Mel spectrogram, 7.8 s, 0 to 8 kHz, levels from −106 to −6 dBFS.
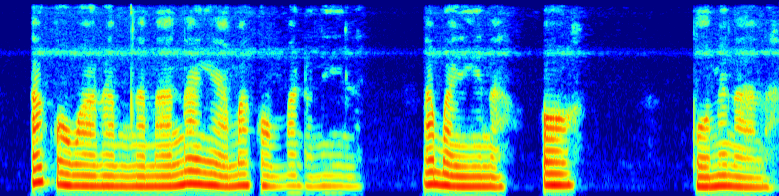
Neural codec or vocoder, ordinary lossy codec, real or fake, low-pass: none; none; real; 7.2 kHz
